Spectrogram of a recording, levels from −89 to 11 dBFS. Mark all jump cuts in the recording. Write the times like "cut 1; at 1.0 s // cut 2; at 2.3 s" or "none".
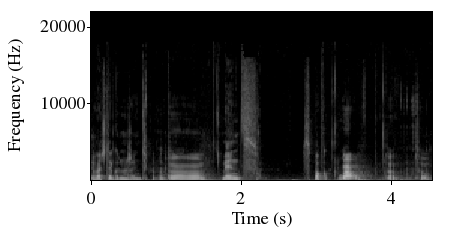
none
